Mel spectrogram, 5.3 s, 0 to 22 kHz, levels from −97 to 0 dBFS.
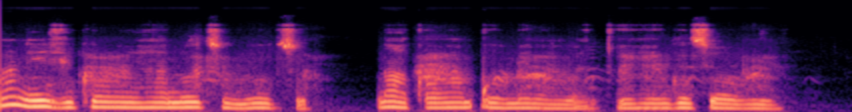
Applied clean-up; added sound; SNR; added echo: neural mask model RNNoise.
